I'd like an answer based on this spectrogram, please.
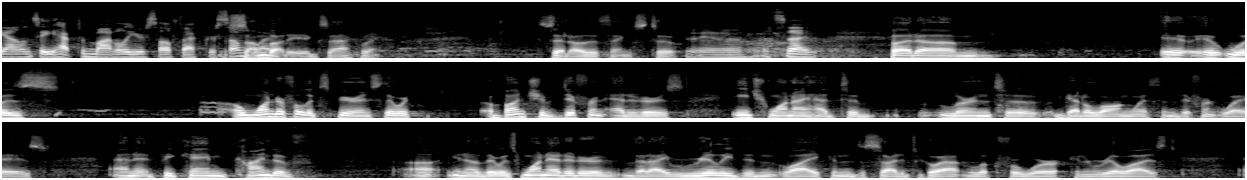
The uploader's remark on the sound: live on stage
